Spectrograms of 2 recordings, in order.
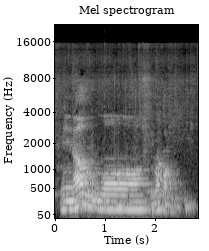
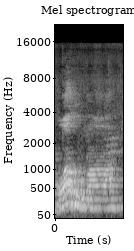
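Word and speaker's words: الله: Minallah. Coba. Lafaz Allah sebelumnya fathah. Yang tadi lafaz Allah ini lafaznya. Lafaz Allah sebelumnya harokat fathah atau sebelumnya fathah. Ya. Cara membacanya harus tebal ke lafaz wallah, minallah.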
